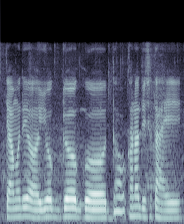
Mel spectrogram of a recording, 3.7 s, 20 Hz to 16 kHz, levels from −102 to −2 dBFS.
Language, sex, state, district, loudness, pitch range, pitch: Marathi, male, Maharashtra, Washim, -15 LUFS, 130-145 Hz, 135 Hz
